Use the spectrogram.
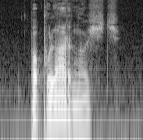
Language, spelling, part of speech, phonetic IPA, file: Polish, popularność, noun, [ˌpɔpuˈlarnɔɕt͡ɕ], Pl-popularność.ogg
